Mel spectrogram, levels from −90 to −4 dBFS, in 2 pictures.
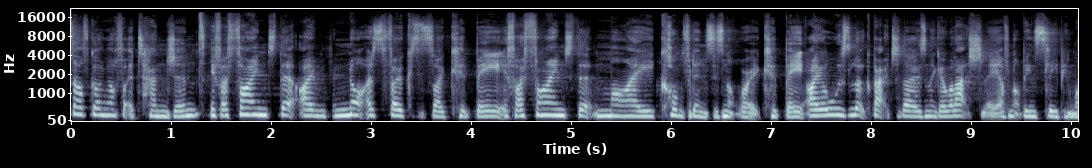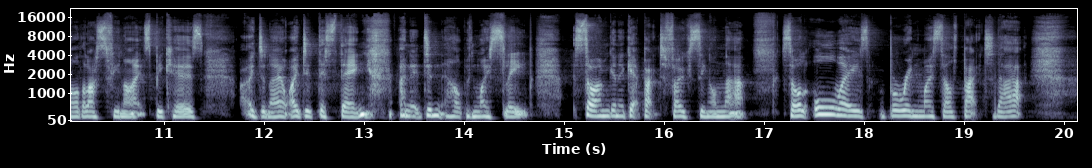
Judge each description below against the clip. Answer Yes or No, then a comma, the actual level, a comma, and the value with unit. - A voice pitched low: No, high, 190 Hz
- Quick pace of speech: Yes, fast, 245 wpm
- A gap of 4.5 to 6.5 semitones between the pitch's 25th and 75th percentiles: No, average, 2.8 semitones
